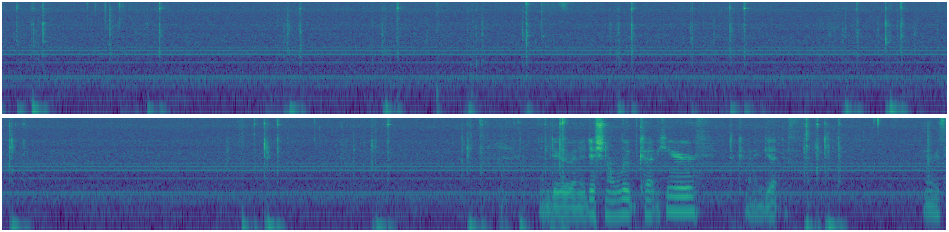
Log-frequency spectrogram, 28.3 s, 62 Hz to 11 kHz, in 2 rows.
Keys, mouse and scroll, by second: 0.1 a, 0.9 c, 2.2 right click, 2.8 s, 4.6 click, 4.6 g, 6.0 click, 6.3 a, 7.7 alt+click, 9.6 s, 11.0 click, 11.4 g, 12.7 click, 12.9 a, 13.7 c, 14.8 right click, 15.1 g, 18.0 click, 18.2 a, 18.7 c, 20.3 g, 21.6 click, 21.6 a, 22.8 ctrl+r, 26.4 click, 27.0 a, 27.2 c.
